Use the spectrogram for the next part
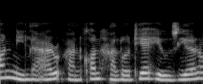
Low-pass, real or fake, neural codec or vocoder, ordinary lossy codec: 7.2 kHz; fake; codec, 24 kHz, 6 kbps, HILCodec; none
